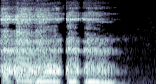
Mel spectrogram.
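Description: A loud throat clearing, a drawn-out raspy rumble broken by two quick catches before it trails off into quiet. No one speaks.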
